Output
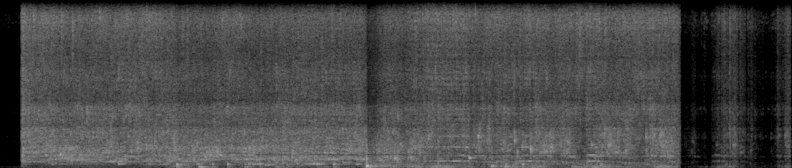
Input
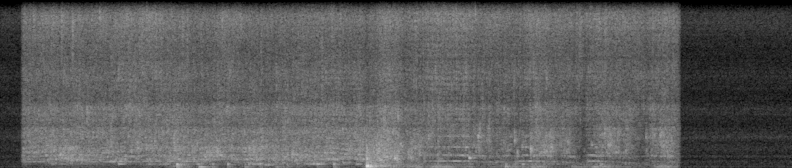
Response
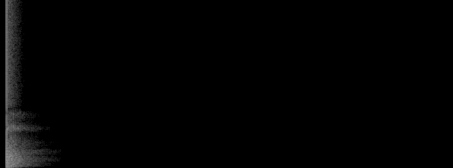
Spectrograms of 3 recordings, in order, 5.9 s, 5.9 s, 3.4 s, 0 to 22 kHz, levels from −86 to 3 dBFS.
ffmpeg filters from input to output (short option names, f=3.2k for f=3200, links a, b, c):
-filter_complex "[0:a]asettb=1/sr,asplit=3[a][b][c];[a]atrim=end=1.914[d];[b]atrim=start=1.91:end=4.19,asetpts=PTS-STARTPTS,afade=t=in:d=0.004:c=qsin,afade=t=out:st=2.276:d=0.004:c=qsin,bandreject=f=1.8k:w=7.2[e];[c]atrim=start=4.186[f];[d][e]acrossfade=d=0.004:c1=hsin:c2=qsin[g];[g][f]acrossfade=d=0.004:c1=qsin:c2=hsin,aecho=1:1:937:0.1,anlmdn=0.0398,acompressor=threshold=-38dB:ratio=4,adynamicequalizer=threshold=0.00251:dfrequency=4300:dqfactor=0.7:tfrequency=4300:tqfactor=0.7:attack=5:release=100:ratio=0.375:range=1.5:mode=cutabove:tftype=highshelf,volume=5.5dB"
